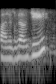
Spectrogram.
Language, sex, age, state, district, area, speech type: Urdu, female, 30-45, Uttar Pradesh, Muzaffarnagar, urban, conversation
